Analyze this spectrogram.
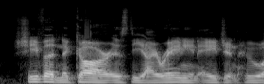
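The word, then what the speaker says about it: Shiva Negar: not saying this word this is how you pronounce her name shiva Naggar is the Iranian agent who of course is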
